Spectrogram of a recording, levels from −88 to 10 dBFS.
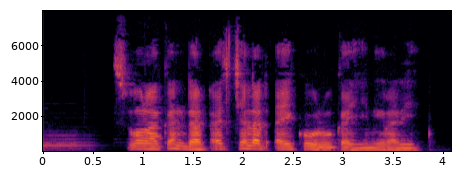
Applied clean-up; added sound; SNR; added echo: neural mask model RNNoise.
